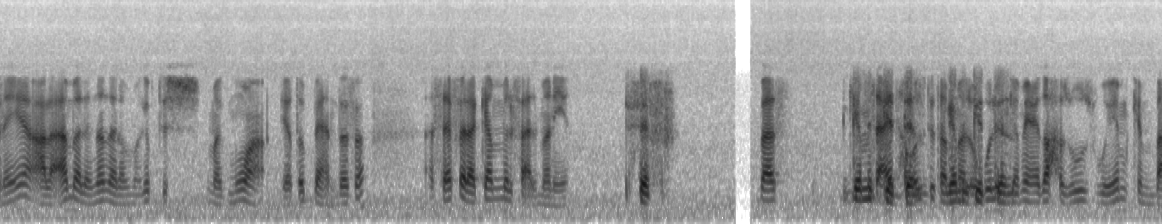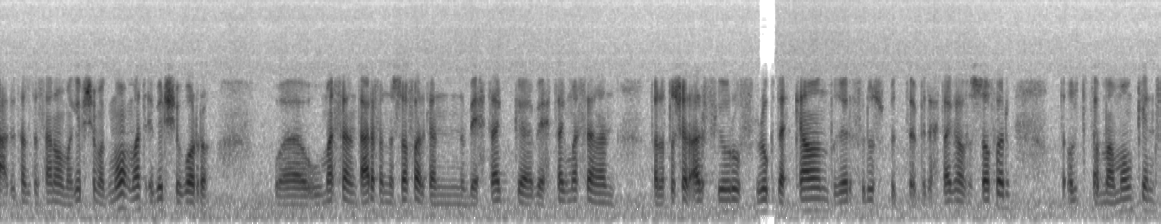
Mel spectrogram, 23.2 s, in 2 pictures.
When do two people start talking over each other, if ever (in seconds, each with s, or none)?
8.6 s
